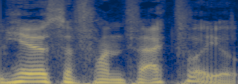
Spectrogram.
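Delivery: put-on German accent. Speaker mocking Germans to co-hosts, German accent impression. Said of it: "I was doing my impression of Germans".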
